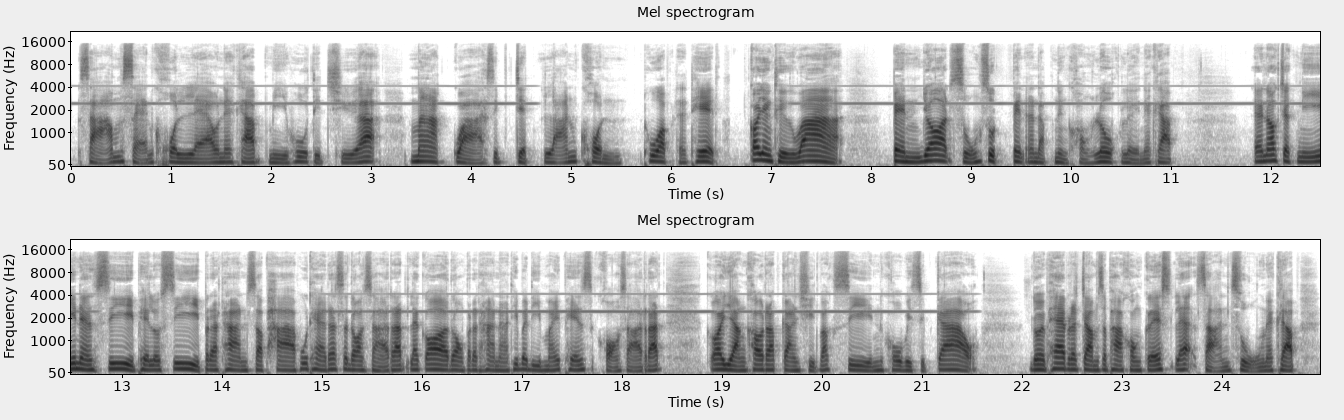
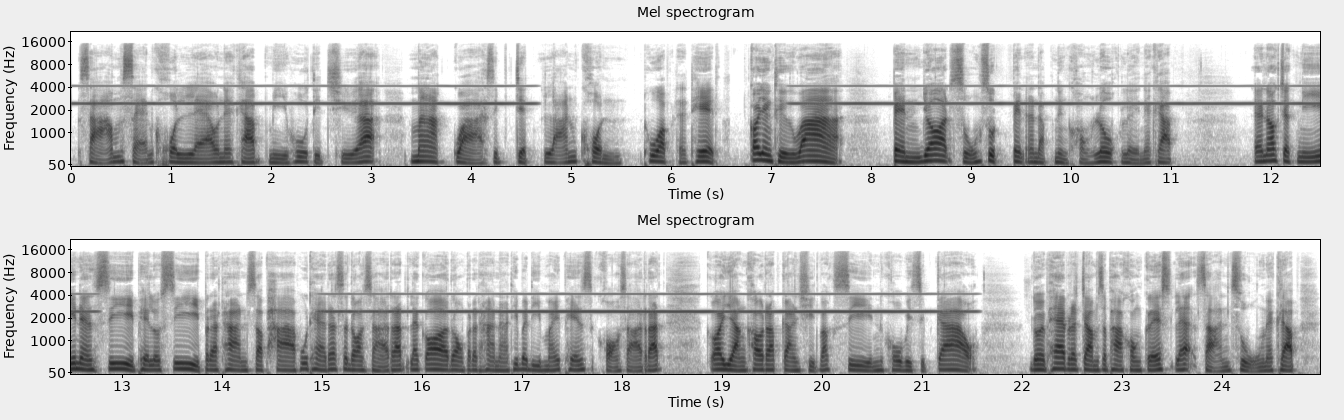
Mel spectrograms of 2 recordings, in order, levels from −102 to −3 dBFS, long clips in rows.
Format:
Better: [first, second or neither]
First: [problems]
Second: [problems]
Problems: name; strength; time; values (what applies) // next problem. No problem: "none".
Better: first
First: high-pitched whine; faint; until 4.5 s, from 7 to 13 s and from 15 to 22 s; 2.5 kHz, 20 dB below the speech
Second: high-pitched whine; loud; until 4.5 s, from 7 to 13 s and from 15 to 22 s; 2.5 kHz, 8 dB below the speech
